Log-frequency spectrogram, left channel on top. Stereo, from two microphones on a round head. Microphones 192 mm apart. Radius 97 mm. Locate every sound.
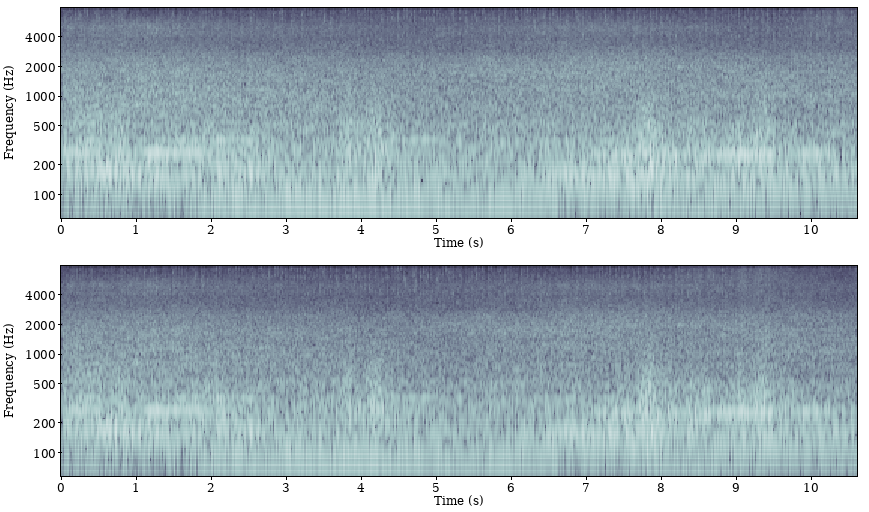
0.0 s a lawn mower: 5° left (ahead or behind); by 10.6 s centre (ahead or behind)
